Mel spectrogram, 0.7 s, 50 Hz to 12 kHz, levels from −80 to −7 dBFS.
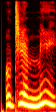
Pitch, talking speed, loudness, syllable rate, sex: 275 Hz, 250 wpm, -11 LUFS, 4.8 syllables/s, female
